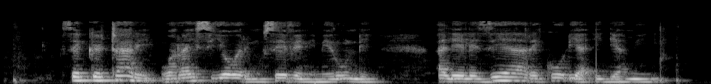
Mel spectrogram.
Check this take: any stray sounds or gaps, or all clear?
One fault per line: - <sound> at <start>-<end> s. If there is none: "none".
none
